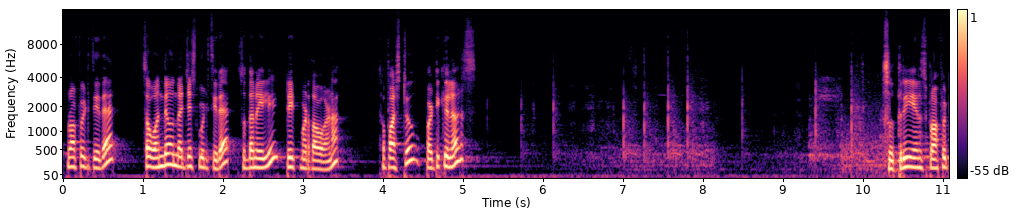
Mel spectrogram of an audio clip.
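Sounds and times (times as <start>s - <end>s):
chalk scratching on blackboard: 5.3s - 10.3s.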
